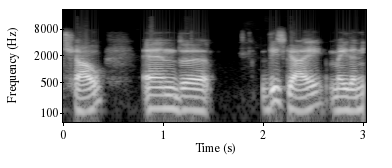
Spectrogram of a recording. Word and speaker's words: Thiaw: We understood it's pronounced Malik Thiaw.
